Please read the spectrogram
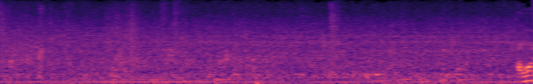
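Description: Steady running water with a low, constant hum beneath it.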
